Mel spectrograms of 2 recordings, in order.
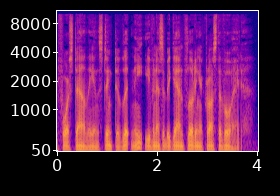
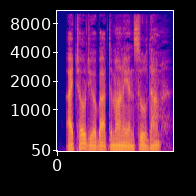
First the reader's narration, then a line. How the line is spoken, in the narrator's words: said calmly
